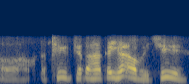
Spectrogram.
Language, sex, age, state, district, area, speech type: Maithili, male, 30-45, Bihar, Madhubani, rural, conversation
